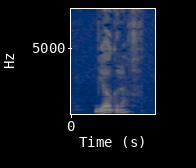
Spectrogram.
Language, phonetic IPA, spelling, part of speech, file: Polish, [ˈbʲjɔɡraf], biograf, noun, LL-Q809 (pol)-biograf.wav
